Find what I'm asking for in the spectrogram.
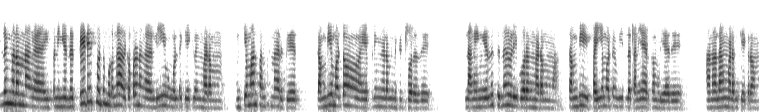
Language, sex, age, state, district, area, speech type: Tamil, female, 45-60, Tamil Nadu, Ariyalur, rural, conversation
